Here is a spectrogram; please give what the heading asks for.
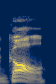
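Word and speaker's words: Gall: And you mentioned, you know, uh, Gaul, it's not Gail, it's Gaul's law.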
